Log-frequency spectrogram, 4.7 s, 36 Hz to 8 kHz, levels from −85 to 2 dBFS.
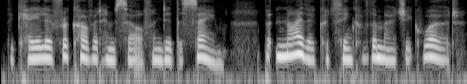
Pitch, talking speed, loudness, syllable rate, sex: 185 Hz, 205 wpm, -19 LUFS, 5.7 syllables/s, female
